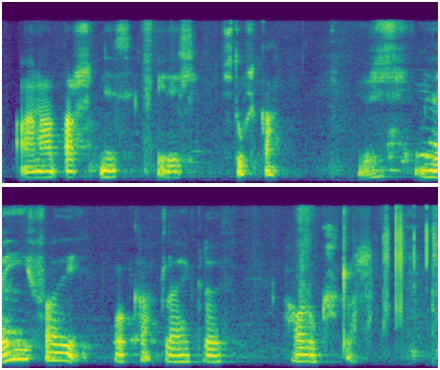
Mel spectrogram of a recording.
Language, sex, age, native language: Icelandic, male, 18-19, Portuguese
